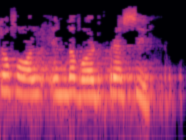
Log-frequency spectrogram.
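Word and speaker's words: précis: So talking about Pressy writing, first of all, in the word Pressy, S is silent, right? We do not pronounce it. So it's supposed to be Pressy writing.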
